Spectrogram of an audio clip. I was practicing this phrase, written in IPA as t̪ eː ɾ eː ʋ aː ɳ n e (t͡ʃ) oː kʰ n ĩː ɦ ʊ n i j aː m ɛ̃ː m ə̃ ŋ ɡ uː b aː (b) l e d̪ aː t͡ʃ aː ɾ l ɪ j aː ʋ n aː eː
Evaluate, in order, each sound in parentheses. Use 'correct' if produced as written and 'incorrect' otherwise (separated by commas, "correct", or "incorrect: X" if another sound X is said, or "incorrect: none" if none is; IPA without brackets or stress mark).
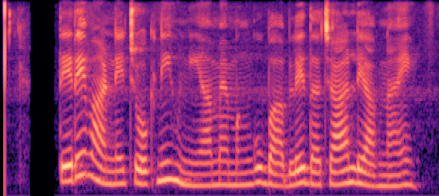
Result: correct, correct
